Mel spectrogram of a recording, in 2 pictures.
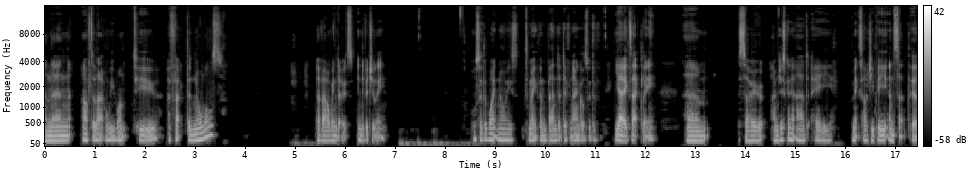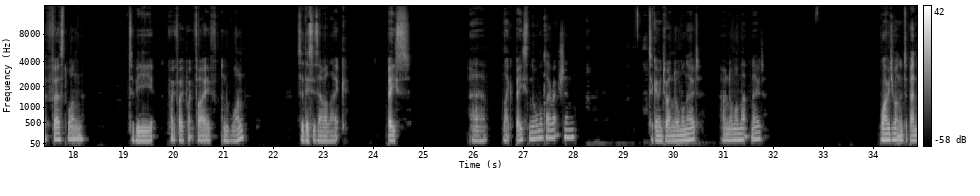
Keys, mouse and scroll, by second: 3.2 scroll down 6, 3.5-4.7 middle drag, 4.7 shift+a, 15.3 q, 16.3-17.1 scroll up 16, 16.5 middle drag, 17.4 click, 27.9 right click, 28.7 click, 29.1 scroll down 6, 29.4-29.8 middle drag, 29.8 shift+a.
